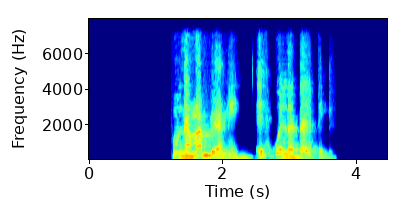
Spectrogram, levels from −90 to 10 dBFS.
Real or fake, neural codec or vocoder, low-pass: fake; codec, 16 kHz, 1 kbps, X-Codec, HuBERT features, trained on balanced general audio; 7.2 kHz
